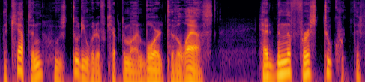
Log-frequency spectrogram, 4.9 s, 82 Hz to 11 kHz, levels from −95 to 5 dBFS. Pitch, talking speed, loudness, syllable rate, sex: 95 Hz, 260 wpm, -19 LUFS, 6.0 syllables/s, male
